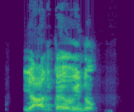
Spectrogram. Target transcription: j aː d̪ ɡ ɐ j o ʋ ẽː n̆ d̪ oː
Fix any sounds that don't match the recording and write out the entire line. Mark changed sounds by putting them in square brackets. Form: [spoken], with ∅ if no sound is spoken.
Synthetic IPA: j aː d̪ [k] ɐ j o ʋ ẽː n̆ d̪ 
